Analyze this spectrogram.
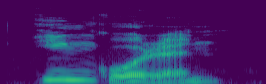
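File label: "ying1guo2ren2", Chinese; Cours-de-Chinois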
